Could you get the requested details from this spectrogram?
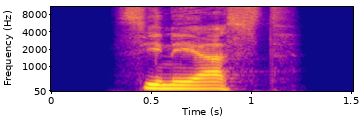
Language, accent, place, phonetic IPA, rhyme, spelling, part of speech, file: German, Germany, Berlin, [sineˈast], -ast, Cineast, noun, De-Cineast.ogg
- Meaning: cineast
